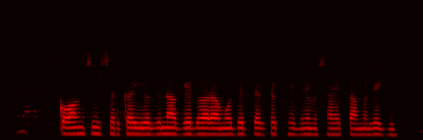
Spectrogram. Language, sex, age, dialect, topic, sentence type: Hindi, male, 25-30, Marwari Dhudhari, agriculture, question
